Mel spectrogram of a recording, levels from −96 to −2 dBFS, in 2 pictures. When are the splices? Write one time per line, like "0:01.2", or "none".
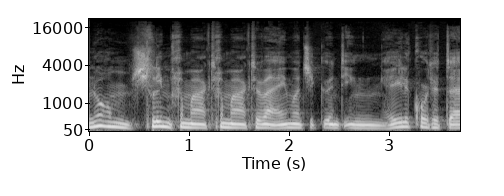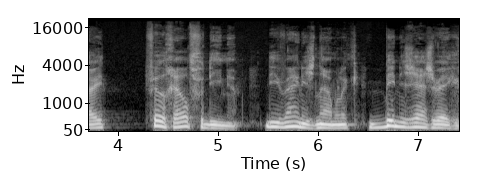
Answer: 0:01.2
0:05.3
0:06.4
